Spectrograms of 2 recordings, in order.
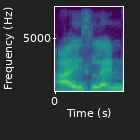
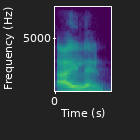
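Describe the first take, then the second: First: An s sound is heard in the middle. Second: No s sound is heard in the middle. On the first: The speaker calls it wrong. "आइसलैंड नहीं होता" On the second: The speaker calls it right. "एस जो है silent रहता है"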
